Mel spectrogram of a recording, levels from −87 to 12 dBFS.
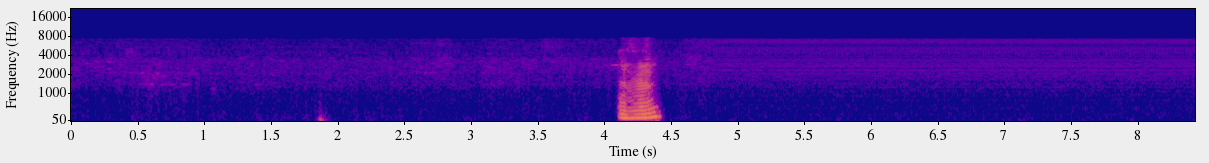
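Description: Throughout, Speex codec damage, consistent with roughly 10 kbps, starves the excitation so the speech sounds noisy and hoarse; a spectrogram shows nothing above 7.7 kHz.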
